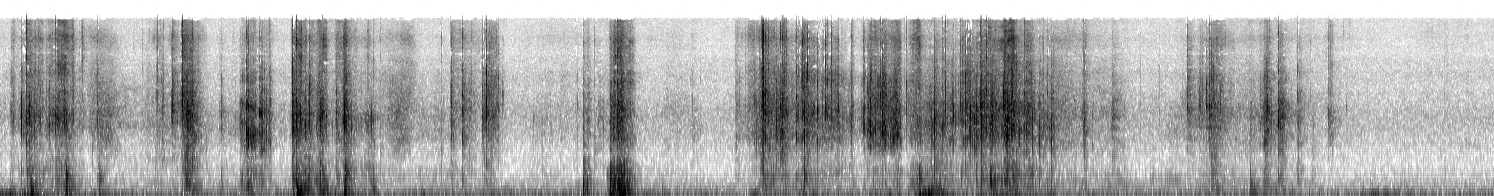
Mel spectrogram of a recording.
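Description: Gift-wrapped presents being pushed into a cardboard box: wrapping paper crinkling and rustling against the cardboard in irregular spells, with a couple of dull knocks. It dies down near the end.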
